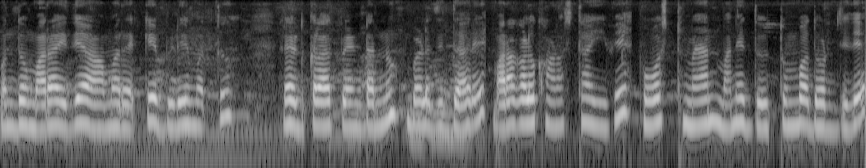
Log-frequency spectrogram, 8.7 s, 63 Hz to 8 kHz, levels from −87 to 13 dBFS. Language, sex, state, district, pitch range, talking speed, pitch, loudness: Kannada, female, Karnataka, Dharwad, 205-230 Hz, 125 wpm, 215 Hz, -17 LUFS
